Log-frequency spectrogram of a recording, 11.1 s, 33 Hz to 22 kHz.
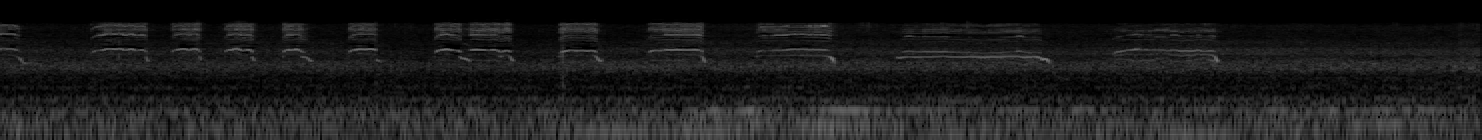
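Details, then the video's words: Peregrine falcon chicks screeching at an adult on May 29, 2022, just after midday; harsh, rasping screeches in a rapid series of short bursts, then longer drawn-out wails, over steady low rumbling background noise. "Babies screech at Ares"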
